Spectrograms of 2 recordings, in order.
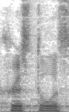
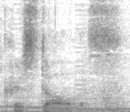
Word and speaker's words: Crystalis: what H see I I thought I thought Crystalis at first too but then I heard um I think it was Buster Rhymes pronounce it and he pronounced it kristallis right I love the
